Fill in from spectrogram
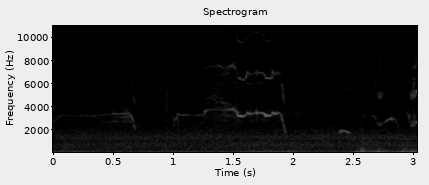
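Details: Bald eagle chicks, two young in a nest in Florida on 5 April 2022, fed by their parents; a few thin whistled notes, level then dropping, sparse and faint over steady low rumbling noise.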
